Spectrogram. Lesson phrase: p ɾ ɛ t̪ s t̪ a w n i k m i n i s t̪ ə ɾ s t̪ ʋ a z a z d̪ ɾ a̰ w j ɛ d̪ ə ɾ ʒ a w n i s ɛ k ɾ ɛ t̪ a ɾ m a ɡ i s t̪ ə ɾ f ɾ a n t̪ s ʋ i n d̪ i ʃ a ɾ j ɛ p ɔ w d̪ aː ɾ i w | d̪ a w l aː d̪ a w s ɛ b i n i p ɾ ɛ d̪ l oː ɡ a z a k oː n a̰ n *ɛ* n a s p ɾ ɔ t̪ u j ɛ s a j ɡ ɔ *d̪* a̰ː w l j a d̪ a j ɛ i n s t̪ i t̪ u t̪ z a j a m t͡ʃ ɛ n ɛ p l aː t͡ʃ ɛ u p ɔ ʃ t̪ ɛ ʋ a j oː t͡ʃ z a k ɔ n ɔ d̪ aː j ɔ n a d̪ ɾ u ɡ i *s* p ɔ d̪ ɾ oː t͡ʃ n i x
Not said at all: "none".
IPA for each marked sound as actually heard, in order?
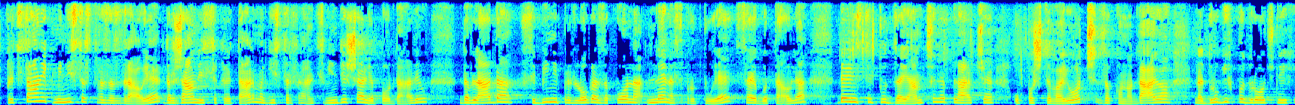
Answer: ɛ, t̪, x

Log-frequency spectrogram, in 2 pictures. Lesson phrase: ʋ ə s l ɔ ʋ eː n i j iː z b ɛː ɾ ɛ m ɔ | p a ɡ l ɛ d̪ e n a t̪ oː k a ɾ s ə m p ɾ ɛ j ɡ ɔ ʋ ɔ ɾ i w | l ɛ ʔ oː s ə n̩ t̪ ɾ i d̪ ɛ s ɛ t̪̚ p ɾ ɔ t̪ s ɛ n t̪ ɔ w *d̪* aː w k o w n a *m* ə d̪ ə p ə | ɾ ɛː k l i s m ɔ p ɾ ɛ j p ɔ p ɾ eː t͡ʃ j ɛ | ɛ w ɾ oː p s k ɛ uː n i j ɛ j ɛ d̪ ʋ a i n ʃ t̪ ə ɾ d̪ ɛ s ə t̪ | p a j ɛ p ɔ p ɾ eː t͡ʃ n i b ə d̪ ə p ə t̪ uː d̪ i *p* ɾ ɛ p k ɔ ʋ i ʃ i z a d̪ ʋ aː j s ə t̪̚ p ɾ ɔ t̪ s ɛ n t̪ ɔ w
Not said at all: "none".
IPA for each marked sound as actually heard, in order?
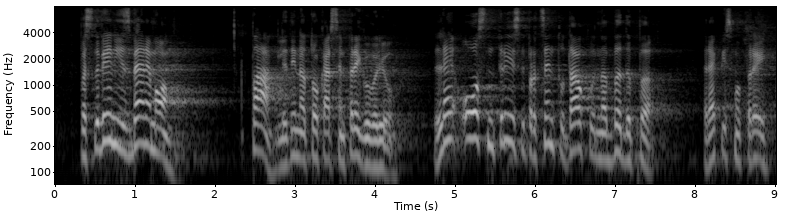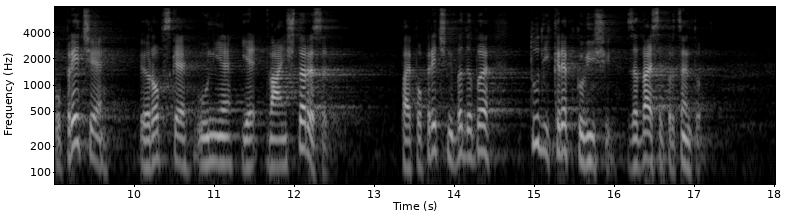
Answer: d̪, b, k

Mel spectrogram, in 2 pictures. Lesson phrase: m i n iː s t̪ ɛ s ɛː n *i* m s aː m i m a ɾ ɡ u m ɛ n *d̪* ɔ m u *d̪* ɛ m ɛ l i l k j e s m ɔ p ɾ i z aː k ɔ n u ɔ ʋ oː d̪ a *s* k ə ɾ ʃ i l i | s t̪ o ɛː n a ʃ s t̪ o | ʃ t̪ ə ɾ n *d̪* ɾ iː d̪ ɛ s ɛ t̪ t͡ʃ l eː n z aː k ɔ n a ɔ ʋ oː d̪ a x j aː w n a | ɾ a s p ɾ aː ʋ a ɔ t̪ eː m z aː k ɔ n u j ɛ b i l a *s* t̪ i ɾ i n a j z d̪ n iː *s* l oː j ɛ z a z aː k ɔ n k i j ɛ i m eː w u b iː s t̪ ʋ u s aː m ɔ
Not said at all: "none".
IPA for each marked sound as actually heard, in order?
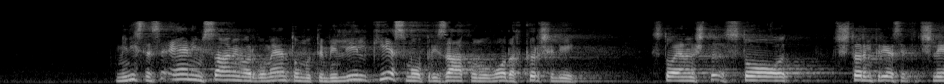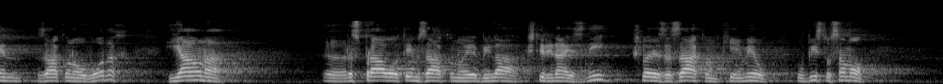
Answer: i, t̪, t̪, x, t̪, ʃ, ʃ

